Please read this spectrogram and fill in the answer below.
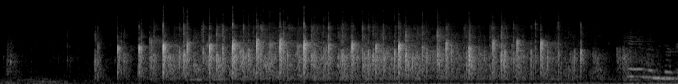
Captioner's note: applause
